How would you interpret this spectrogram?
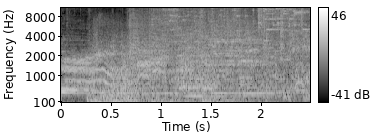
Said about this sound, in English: Kord's mallet hit, instead of the red cap, a glass display case full of China miniatures. Oh, come on! Kord hauled his mallet free of the wreckage, destroying what was left of the glass case.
